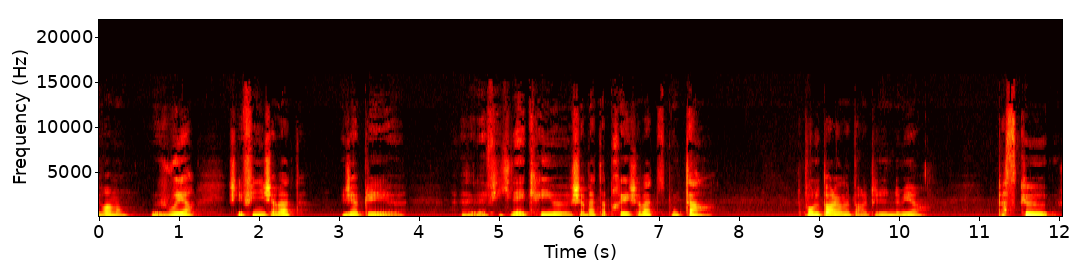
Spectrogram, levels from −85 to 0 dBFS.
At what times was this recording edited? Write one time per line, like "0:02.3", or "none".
none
